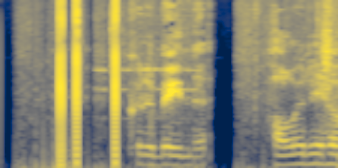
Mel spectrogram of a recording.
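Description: Three sharp knocks in quick succession in the first second, then a brief stretch of a person's voice.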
